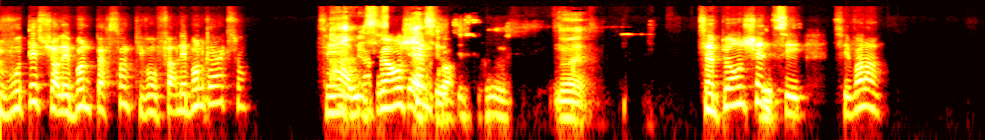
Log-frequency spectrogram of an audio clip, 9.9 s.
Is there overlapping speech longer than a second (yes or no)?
yes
